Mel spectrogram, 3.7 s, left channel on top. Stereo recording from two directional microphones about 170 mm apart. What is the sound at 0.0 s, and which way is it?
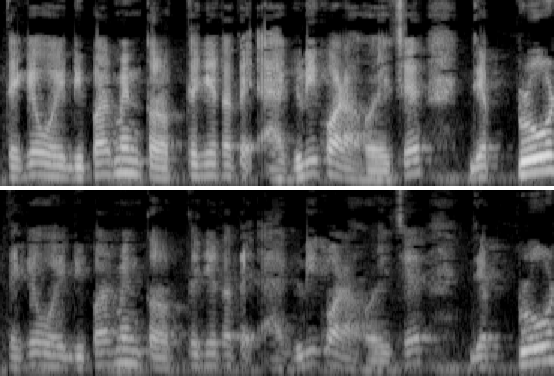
Speech, 20° left (ahead or behind).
